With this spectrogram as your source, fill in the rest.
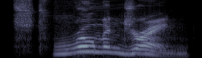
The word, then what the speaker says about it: Sturm und Drang: I believe that's how you pronounce it. It is a German word or German phrase, sorry. It is a German phrase.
